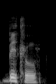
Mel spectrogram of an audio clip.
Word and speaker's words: beetle: At this season the labourers are busy with beetle, pronounced bittle, a huge mallet, and iron wedges, splitting the tough elm butts and logs for firewood.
